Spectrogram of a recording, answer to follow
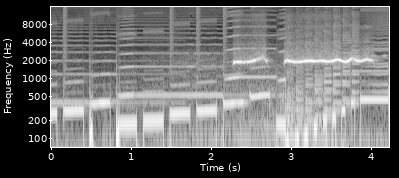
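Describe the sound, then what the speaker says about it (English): A person whistles a string of short, wavering notes, some breathy and unsteady, then holds a longer pitched tone near the end, close and fairly quiet. "There's me trying to whistle again."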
